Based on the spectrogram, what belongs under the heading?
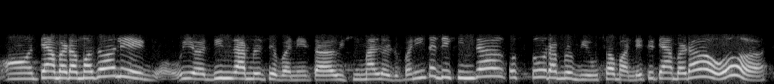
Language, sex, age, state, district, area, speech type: Nepali, female, 18-30, West Bengal, Darjeeling, rural, conversation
